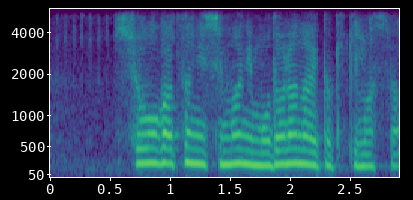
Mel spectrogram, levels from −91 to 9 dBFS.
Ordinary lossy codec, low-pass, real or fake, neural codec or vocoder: Opus, 32 kbps; 5.4 kHz; real; none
